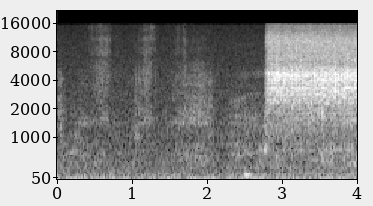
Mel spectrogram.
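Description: Faint, short scraping strokes of a King C. Gillette double-edge safety razor through stubble, with a Pol Silver blade the shaver calls shot. About three seconds in, a bathroom tap is turned on and water runs steadily.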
